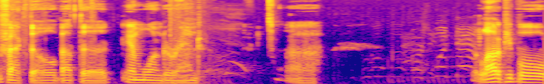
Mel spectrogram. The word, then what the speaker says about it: Garand: When it went into service, it was called the Garand, even though the guy who invented it was John Garand. Once it went into service, it was more or less repronounced as Garand.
